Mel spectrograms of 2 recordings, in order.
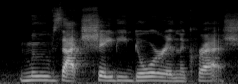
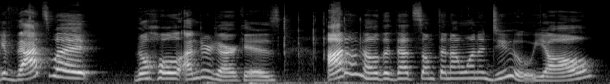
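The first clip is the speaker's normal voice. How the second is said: higher, louder exasperated whine; whiny reaction; 6 semitones higher, 9 dB louder than usual. Retold or imitated. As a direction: complain it like a tired gamer. Quoting own reaction, whining.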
